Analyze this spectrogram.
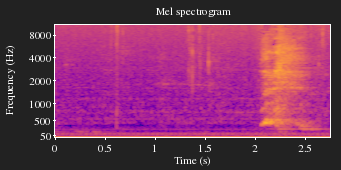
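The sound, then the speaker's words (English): A single sharp sneeze bursts out near the end after a stretch of near silence with a low steady hum, fairly loud, trailing off quickly. “God bless you.”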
